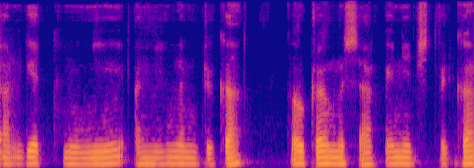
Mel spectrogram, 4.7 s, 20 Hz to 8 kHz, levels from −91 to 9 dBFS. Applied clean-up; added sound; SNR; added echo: neural mask model DeepFilterNet 3.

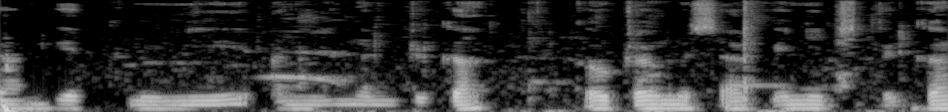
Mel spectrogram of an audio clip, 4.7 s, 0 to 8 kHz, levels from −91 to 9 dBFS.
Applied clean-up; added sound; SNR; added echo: classical method Wiener filter.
